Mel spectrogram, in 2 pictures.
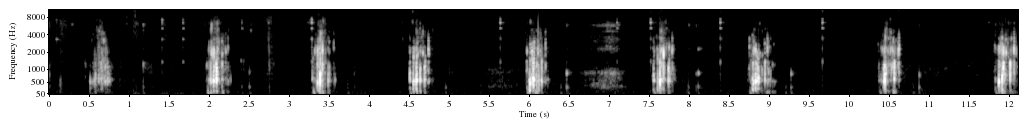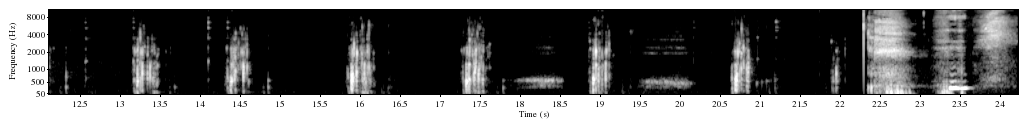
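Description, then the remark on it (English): A person sitting in their room drinks water with steady gulping, about fifteen short wet gulps at an even rhythm of roughly one every second and a half, followed by a louder, rougher burst at the end. “I don't know if you like me hearing me drink, but I think you would like it.”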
